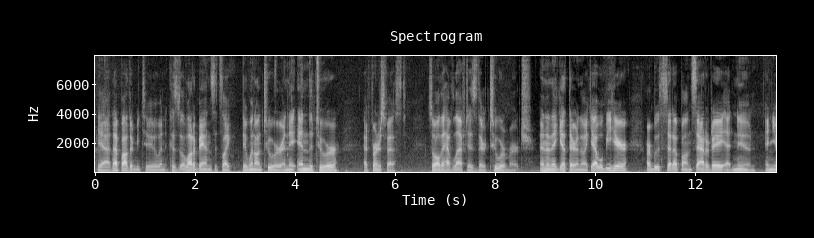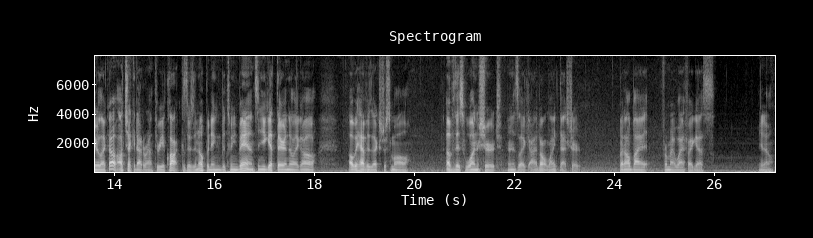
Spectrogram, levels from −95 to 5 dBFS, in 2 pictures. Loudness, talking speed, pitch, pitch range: -21 LUFS, 240 wpm, 105 Hz, 95-115 Hz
